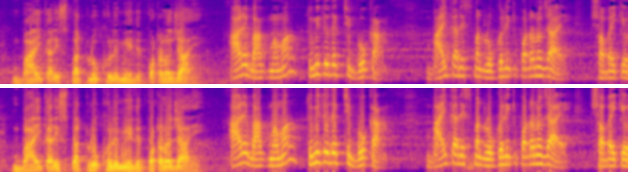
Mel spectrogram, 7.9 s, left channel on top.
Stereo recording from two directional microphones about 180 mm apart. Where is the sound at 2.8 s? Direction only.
35° right (ahead or behind).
